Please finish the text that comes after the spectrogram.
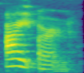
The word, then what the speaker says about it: iron: A pronúncia certa dessa palavra é iron. Iron. Iron. Não é iron. É iron.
